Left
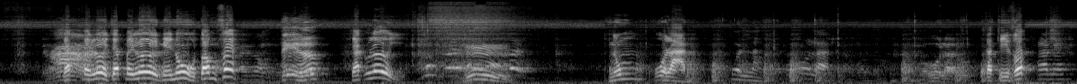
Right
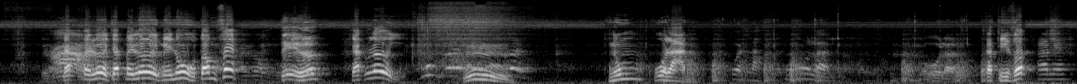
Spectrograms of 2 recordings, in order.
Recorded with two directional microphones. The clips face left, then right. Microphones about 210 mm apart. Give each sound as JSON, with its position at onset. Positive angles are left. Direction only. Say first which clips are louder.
{"t": 0.5, "sound": "speech", "louder": "right 1 dB", "side_deg": -5}
{"t": 2.8, "sound": "speech", "louder": "right 5 dB", "side_deg": -30}
{"t": 3.5, "sound": "speech", "louder": "right 1 dB", "side_deg": -5}
{"t": 4.7, "sound": "speech", "louder": "right 6 dB", "side_deg": -35}
{"t": 6.1, "sound": "speech", "louder": "right 4 dB", "side_deg": -20}
{"t": 9.8, "sound": "speech", "louder": "right 2 dB", "side_deg": -15}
